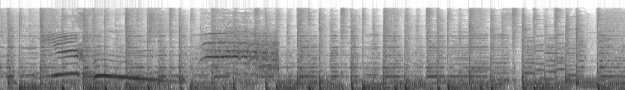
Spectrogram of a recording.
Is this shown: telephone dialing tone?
no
